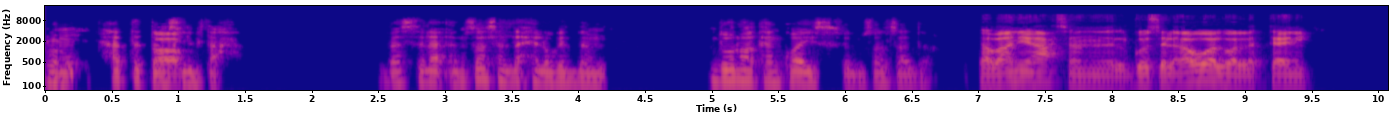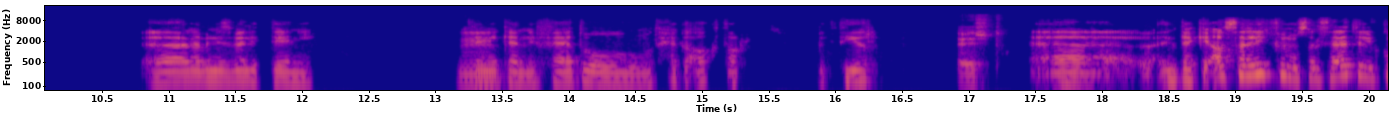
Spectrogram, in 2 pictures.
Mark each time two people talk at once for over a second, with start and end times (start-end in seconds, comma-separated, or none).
none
